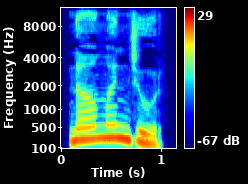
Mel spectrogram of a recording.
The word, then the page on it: ನಾಮಂಜೂರು: kannada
